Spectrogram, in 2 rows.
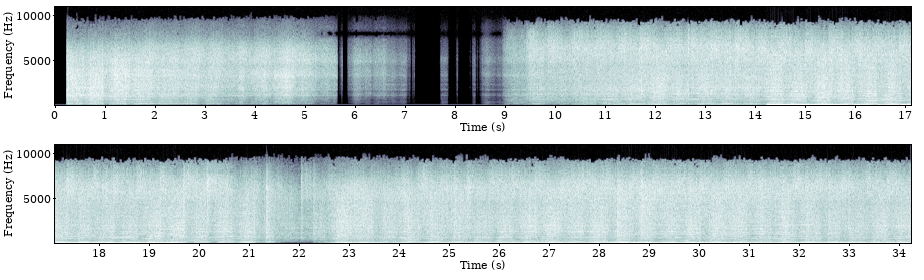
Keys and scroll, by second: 3.0 space, 3.6 space, 4.5 alt+super+space, 4.5 alt+super+space, 4.6 alt+super+space, 4.8-6.0 typing, 7.7 i, 8.6 v, 9.5 Tab, 10.3 a, 14.7 v, 16.4 a, 26.5 v, 31.2 Tab, 31.7 space, 32.2 space.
